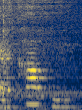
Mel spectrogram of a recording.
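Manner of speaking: ordinary talk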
